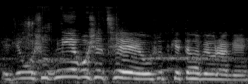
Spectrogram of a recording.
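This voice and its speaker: A woman vlogger talks in a chatty, everyday way while she walks through her small tin-roofed house. Her voice sits a little high, and she speaks straight to her viewers. Each step of tidying gets a plain, easygoing comment. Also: animated, fast talker. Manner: chatty, shows the viewer around her home; drops to a hushed voice while the children sleep. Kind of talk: casual home vlog narration.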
